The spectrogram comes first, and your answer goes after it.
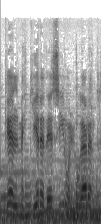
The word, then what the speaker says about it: Quilmes: cacam sí ampajango o kilmes que la palabra original se pronunciaba kelmes quelmes quiere decir un lugar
